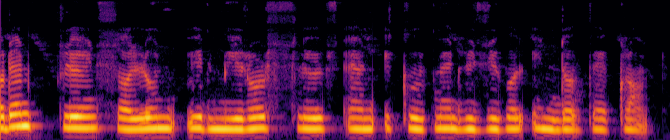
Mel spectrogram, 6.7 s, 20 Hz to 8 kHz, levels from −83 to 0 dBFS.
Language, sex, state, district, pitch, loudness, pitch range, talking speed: English, female, Arunachal Pradesh, Lower Dibang Valley, 185 Hz, -16 LUFS, 180-195 Hz, 105 wpm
